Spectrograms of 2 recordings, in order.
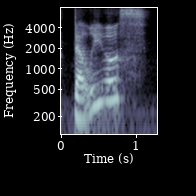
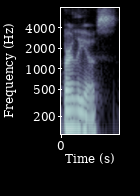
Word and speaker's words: Berlioz: It's not Toulouse, it's Berlioz? – Oh yeah, Berlioz.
